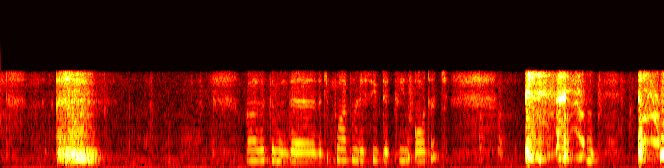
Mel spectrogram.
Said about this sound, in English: Excuse the coughing.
